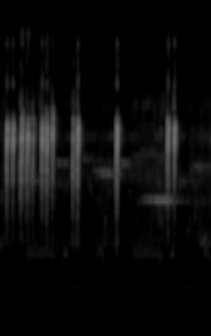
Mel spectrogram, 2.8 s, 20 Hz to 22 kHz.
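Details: African firefinch call at Djuma, Kruger area, South Africa, on a sunrise drive on 18 April 2016: short sharp clicks, a quick burst of about eight then spaced single clicks; the steady background whistle is not the firefinch.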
